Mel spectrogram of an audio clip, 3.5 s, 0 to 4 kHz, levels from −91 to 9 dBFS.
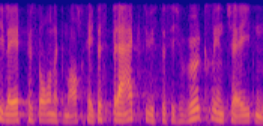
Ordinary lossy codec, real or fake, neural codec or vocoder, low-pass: none; real; none; 3.6 kHz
